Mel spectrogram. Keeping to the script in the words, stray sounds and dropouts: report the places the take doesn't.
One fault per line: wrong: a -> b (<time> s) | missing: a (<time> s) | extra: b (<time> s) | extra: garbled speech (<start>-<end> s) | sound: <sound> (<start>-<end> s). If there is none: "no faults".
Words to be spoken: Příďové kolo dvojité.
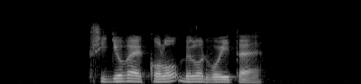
extra: bylo (1.8 s)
